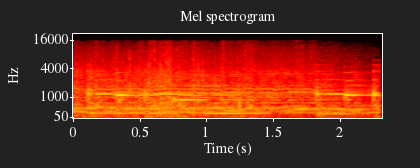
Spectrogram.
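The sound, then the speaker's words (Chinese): A mosquito's thin, steady buzzing drones on without a break across the whole clip, high and whining, with no voices. “米米用书赶蚊子”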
